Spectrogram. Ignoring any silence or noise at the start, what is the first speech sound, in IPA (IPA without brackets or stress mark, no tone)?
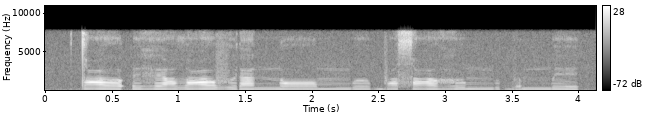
dˤ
